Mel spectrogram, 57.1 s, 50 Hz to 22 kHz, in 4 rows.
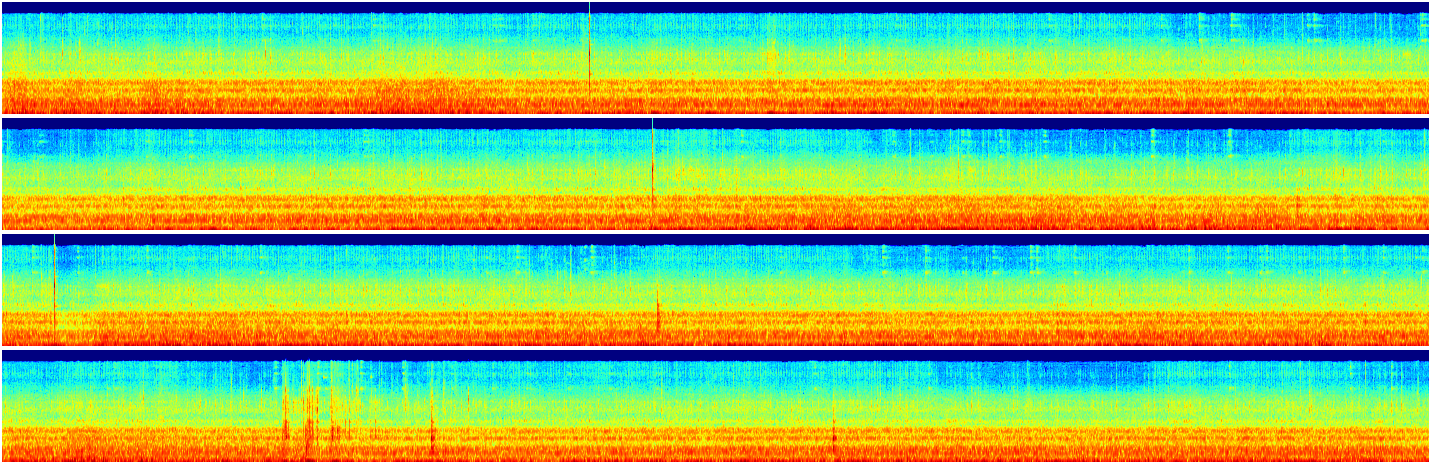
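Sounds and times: bicycle road rumble: 0:00.0 - 0:57.0
wind: 0:00.0 - 0:57.0.

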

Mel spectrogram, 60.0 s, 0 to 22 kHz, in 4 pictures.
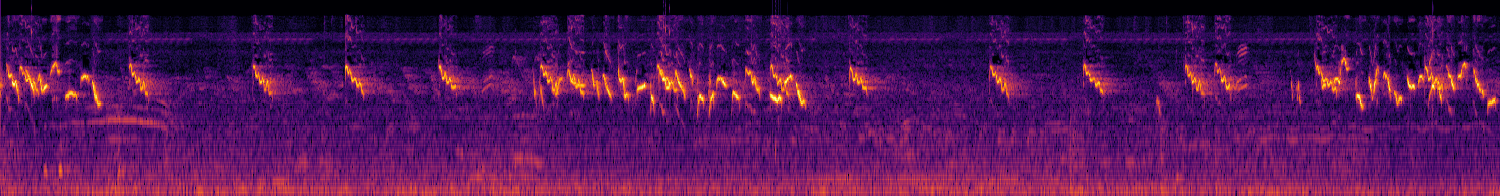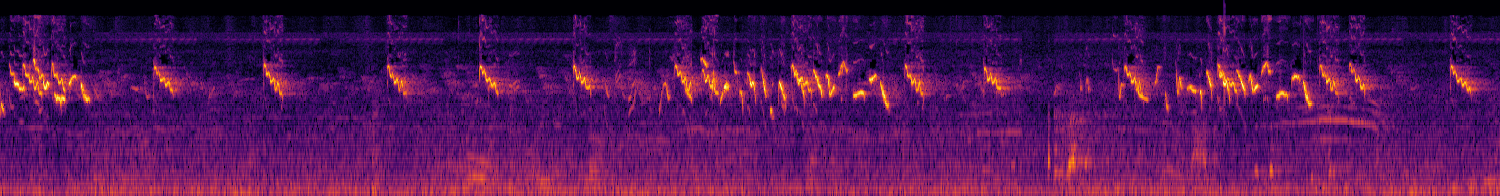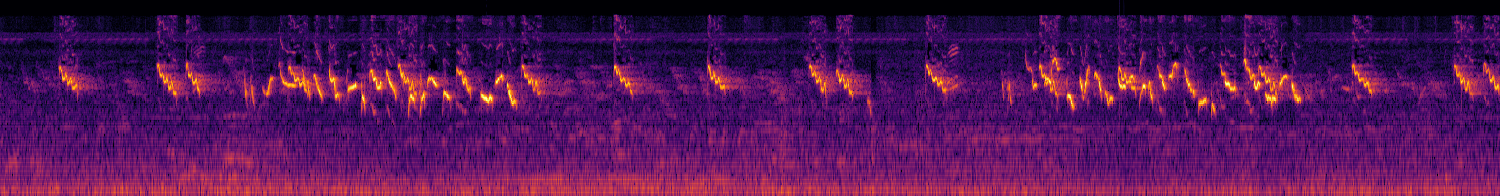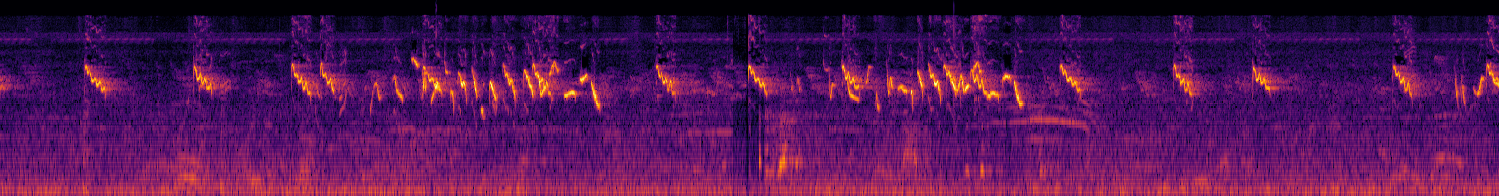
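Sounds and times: bird chattering trills: 0:00.0 - 0:59.9.

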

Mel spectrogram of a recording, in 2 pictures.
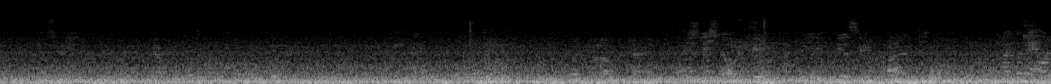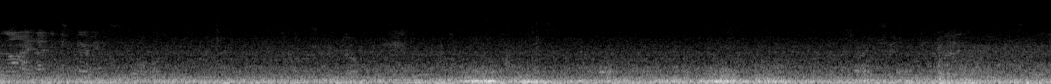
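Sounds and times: train rumble from inside carriage: 0:00.0 - 0:21.0.

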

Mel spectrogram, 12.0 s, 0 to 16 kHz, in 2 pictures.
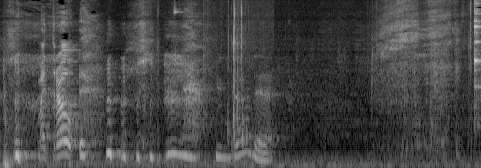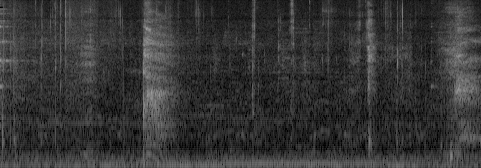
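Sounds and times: fork clinking against ceramic bowl: 0:05.9 - 0:06.2.

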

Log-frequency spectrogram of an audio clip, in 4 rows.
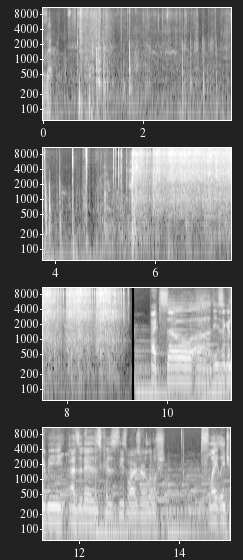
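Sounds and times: cordless electric ratchet running: 0:05.2 - 0:09.3.

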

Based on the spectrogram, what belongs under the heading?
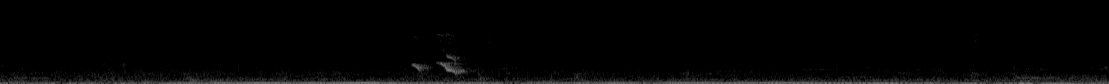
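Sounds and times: puppy whimpering: 0:04.1 - 0:04.8.

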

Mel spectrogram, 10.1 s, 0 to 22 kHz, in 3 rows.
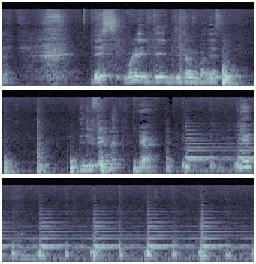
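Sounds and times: electric keyboard repeated chord: 0:05.7 - 0:10.0.

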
